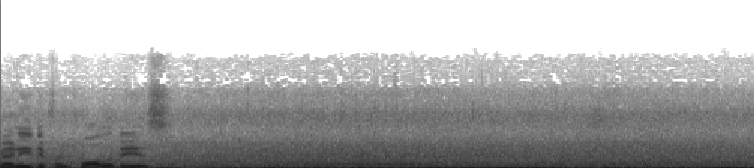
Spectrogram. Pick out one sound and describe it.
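Water trickles and splashes in small decorative fountains.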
